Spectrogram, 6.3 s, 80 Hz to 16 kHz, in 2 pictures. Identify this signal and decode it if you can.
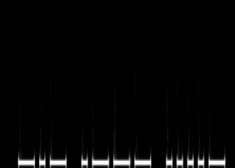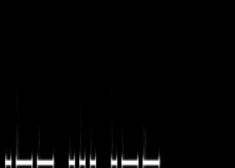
Morse code, heard as a keyed tone, about 17 wpm, 700 Hz. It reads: KJ4WSW
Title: USA Callsign DE Callsign - 6 Characters - 17wpm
